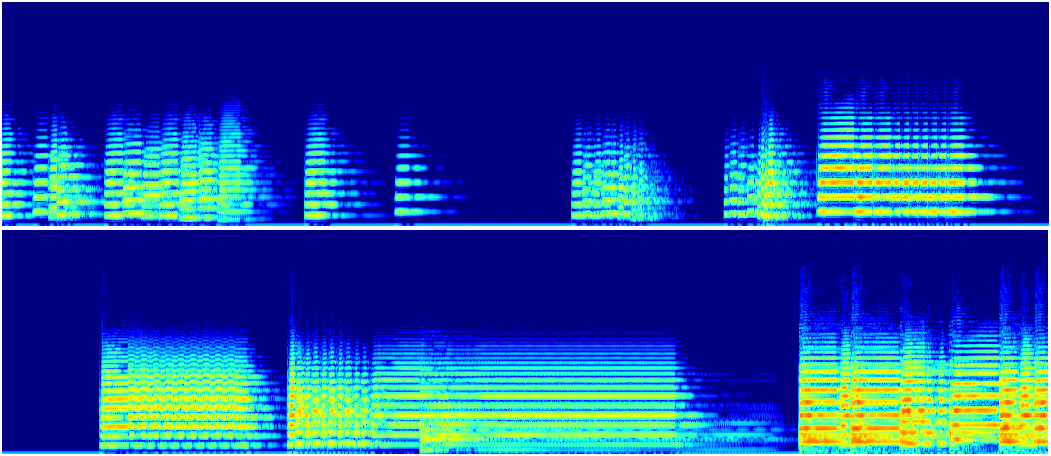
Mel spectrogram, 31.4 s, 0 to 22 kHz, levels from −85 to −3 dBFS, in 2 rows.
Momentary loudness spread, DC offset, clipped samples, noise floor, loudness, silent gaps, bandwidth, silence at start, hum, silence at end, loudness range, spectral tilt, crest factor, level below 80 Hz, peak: 22 LU; under 0.1%; under 0.1%; under -90 dBFS; -26 LUFS; none; 9.4 kHz; 0 s; none; 0 s; 20 LU; -8 dB/octave; 22 dB; -66 dBFS; -6 dBFS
